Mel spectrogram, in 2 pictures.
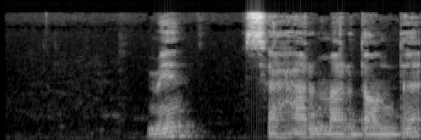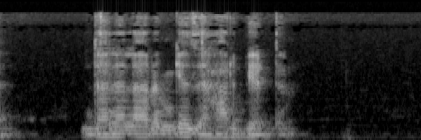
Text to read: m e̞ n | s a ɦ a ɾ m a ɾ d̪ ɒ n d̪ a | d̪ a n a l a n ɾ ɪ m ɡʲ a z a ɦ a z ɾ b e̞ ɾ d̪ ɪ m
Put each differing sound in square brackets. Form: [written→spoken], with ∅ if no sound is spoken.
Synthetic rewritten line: m e̞ n | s a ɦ a ɾ m a ɾ d̪ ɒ n d̪ a | d̪ a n a l a [n→∅] ɾ ɪ m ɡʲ a z a ɦ a [z→∅] ɾ b e̞ ɾ d̪ ɪ m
